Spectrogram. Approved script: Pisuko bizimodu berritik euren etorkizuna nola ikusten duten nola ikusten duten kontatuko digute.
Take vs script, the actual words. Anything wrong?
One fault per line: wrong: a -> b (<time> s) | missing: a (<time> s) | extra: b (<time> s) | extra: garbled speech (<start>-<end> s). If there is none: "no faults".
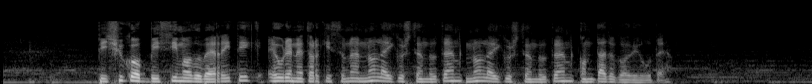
no faults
